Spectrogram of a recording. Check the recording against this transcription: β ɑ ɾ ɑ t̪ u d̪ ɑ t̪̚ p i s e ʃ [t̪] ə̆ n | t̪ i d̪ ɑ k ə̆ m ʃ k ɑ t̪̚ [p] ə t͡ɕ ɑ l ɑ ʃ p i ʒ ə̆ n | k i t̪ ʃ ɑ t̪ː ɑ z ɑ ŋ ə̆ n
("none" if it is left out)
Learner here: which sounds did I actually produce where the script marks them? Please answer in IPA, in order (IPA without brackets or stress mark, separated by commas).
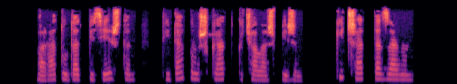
t̪, k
